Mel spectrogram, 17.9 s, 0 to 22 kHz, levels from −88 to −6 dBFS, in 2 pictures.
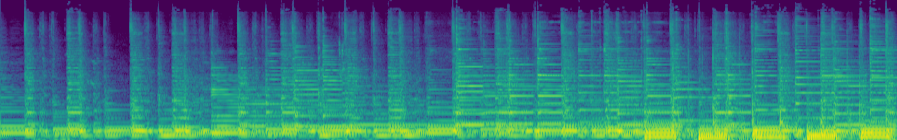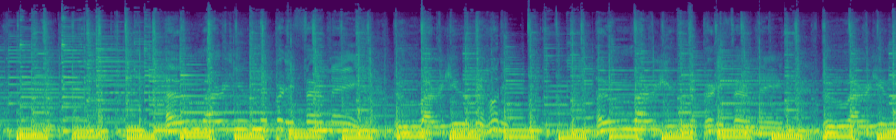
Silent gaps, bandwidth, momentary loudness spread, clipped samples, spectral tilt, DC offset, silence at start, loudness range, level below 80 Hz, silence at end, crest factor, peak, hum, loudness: none; 17.5 kHz; 7 LU; under 0.1%; -6.5 dB/octave; under 0.1%; 0 s; 5 LU; -22 dBFS; 0 s; 14 dB; 0 dBFS; none; -16 LUFS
